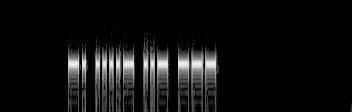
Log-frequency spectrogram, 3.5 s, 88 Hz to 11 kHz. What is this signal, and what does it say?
Morse code, heard as a keyed tone, about 44 wpm, 700 Hz. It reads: N4UO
